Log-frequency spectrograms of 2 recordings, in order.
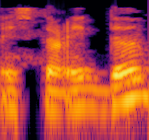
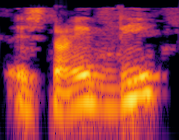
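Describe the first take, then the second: First: The word ends with a short a vowel. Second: The word ends with a short i vowel.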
